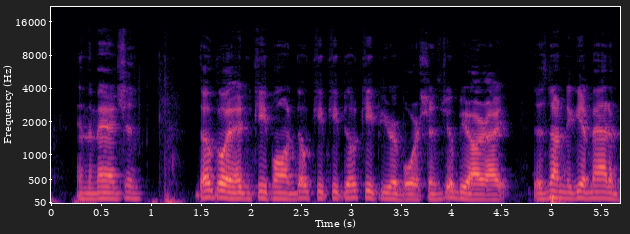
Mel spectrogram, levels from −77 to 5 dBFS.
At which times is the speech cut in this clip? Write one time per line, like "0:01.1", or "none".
0:02.8
0:04.7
